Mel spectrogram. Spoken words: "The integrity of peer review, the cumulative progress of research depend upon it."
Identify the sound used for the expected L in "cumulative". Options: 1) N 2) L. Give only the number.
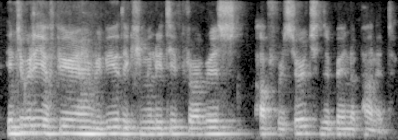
1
